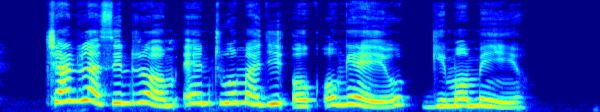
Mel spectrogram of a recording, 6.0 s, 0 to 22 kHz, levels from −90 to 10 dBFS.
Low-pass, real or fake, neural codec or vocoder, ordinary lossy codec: none; real; none; none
